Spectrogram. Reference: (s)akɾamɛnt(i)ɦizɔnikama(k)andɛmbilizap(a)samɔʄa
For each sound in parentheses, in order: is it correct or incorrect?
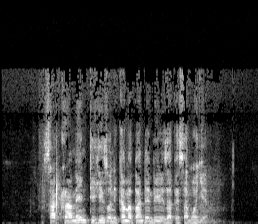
correct, correct, incorrect, incorrect

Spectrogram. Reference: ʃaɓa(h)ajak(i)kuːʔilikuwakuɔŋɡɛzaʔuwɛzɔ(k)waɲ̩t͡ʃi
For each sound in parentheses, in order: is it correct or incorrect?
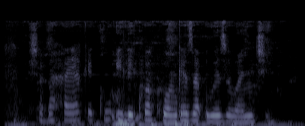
correct, incorrect, incorrect

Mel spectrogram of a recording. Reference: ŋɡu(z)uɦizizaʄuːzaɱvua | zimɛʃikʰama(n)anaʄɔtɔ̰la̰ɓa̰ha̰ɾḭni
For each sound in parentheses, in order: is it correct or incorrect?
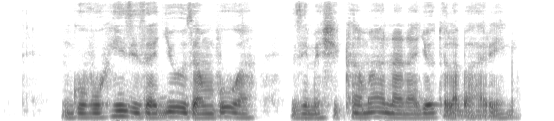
incorrect, correct

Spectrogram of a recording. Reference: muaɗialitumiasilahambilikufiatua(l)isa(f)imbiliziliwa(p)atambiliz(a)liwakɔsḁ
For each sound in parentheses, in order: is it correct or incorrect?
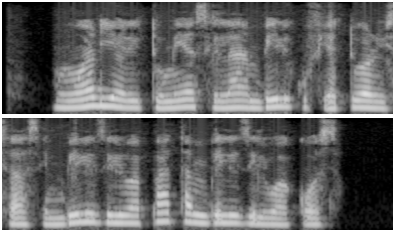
incorrect, incorrect, correct, incorrect

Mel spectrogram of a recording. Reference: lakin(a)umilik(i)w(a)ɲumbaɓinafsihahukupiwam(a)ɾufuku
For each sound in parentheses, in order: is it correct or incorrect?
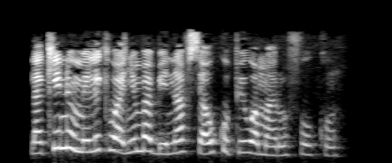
incorrect, correct, correct, correct

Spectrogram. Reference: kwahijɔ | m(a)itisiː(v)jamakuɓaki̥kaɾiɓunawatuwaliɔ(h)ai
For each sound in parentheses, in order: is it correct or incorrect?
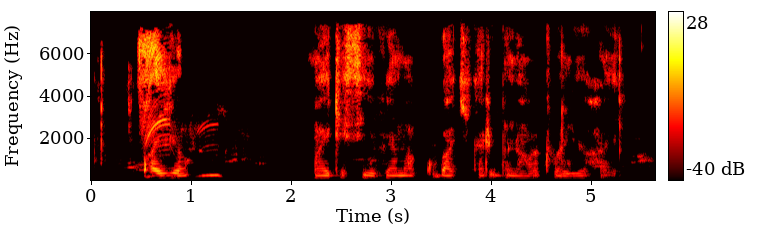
correct, correct, correct

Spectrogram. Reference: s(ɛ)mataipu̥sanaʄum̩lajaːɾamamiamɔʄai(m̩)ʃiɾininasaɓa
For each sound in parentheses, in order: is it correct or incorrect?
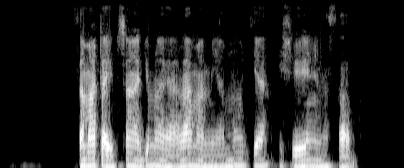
incorrect, incorrect

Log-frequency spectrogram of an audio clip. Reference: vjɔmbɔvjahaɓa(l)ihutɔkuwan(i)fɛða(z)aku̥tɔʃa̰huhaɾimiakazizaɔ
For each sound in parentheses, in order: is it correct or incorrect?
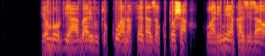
incorrect, incorrect, correct

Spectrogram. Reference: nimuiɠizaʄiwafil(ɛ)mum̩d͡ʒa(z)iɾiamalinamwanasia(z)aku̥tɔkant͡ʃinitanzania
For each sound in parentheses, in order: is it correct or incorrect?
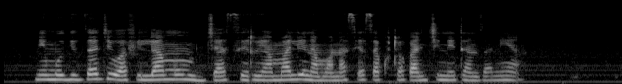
incorrect, incorrect, incorrect

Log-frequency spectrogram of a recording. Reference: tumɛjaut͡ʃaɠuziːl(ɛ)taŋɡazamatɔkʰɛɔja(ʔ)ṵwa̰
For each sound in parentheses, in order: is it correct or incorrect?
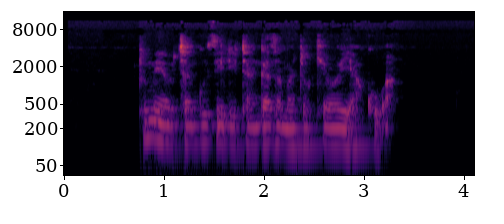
incorrect, incorrect

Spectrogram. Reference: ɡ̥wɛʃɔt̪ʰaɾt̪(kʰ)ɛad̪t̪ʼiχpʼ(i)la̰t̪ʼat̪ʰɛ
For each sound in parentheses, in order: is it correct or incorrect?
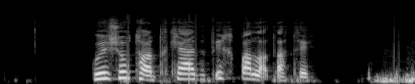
correct, incorrect

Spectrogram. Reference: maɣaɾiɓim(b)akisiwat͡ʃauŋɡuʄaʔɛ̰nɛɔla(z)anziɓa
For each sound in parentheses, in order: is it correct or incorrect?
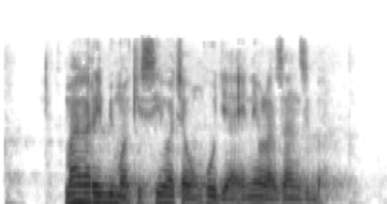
incorrect, correct

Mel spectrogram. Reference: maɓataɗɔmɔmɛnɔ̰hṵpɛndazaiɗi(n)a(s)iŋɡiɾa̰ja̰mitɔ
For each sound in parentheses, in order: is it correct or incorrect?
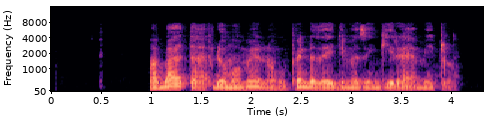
incorrect, incorrect

